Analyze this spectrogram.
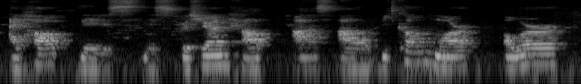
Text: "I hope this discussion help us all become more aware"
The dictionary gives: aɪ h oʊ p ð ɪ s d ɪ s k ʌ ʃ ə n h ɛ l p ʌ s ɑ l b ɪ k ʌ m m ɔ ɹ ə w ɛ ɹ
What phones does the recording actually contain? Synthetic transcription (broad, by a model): aɪ h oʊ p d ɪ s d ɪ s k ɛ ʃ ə n h ɛ l p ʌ s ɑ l b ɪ k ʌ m m ɔ ɹ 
